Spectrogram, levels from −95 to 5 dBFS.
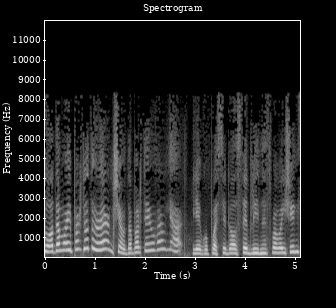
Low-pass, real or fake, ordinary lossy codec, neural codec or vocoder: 10.8 kHz; fake; MP3, 32 kbps; codec, 24 kHz, 0.9 kbps, WavTokenizer, large speech release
